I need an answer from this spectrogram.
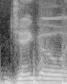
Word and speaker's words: Django: He says that uh Django Unchained the D is silent.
